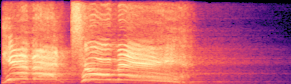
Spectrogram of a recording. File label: Female Dragon Undead; Onyxia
